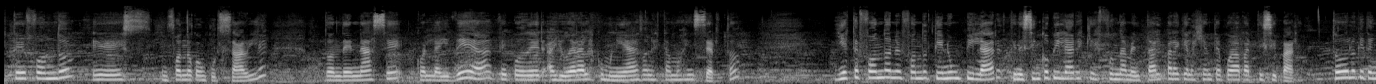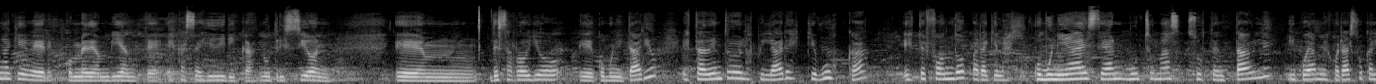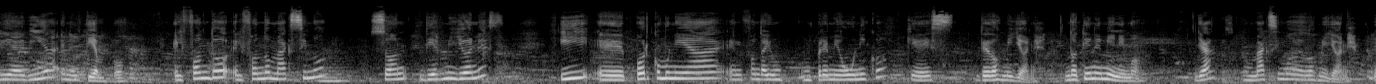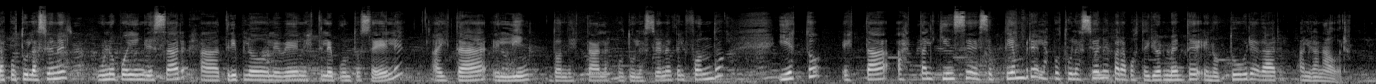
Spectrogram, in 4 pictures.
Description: En la Sala de Sesiones de la Municipalidad de Osorno, se realizó el lanzamiento del Fondo de Desarrollo Local Henri Nestlé.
